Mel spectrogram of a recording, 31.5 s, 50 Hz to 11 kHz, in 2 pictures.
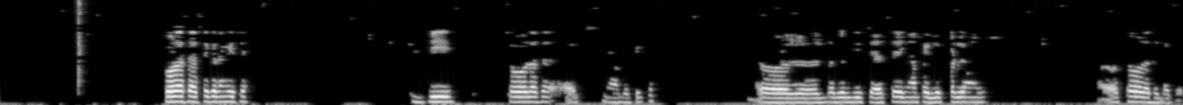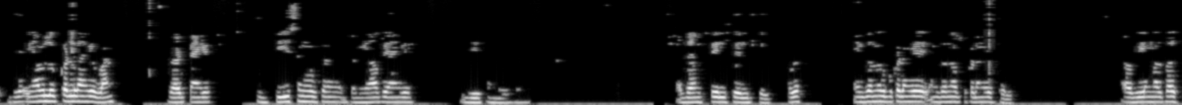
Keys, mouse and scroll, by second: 1.0 alt+shift+click, 1.5 g, 2.5 middle click, 3.5 scroll up 1, 4.0 click, 4.2-5.4 middle drag, 5.4 g, 8.6 click, 8.9-10.3 middle drag, 10.3 alt+shift+click, 11.0 g, 12.5 ctrl+r, 13.9 g, 15.3-16.5 shift+middle drag, 16.5 ctrl+r, 17.8 KP_3, 18.9 g, 20.7 ctrl+r, 21.7 g, 23.5 click, 24.2 middle click, 24.7-25.1 scroll down 1, 25.1 scroll up 1, 25.2 f, 25.5 f, 25.9 f, 26.9 click, 27.8 shift+click, 28.1 shift+click, 29.0 f, 30.3 click, 31.4 shift+click.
